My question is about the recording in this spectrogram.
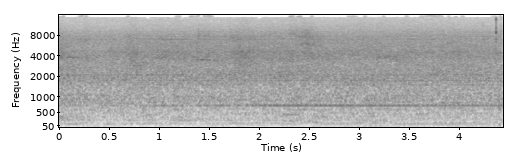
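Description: Steady room noise, an even hiss, with a faint steady high tone joining about a second and a half in.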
